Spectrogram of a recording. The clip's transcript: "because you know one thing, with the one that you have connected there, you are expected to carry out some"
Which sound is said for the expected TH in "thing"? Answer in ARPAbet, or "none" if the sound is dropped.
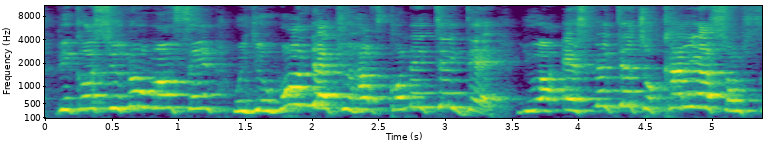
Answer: S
